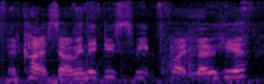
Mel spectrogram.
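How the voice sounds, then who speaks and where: This new-mom vlogger talks fast in a fairly high voice, music playing in the background. A young adult woman, she chats candidly and rambles for her casual vlog while walking outside.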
